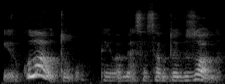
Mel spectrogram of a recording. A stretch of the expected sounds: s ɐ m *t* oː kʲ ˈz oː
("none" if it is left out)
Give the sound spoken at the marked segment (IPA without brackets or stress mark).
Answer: t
